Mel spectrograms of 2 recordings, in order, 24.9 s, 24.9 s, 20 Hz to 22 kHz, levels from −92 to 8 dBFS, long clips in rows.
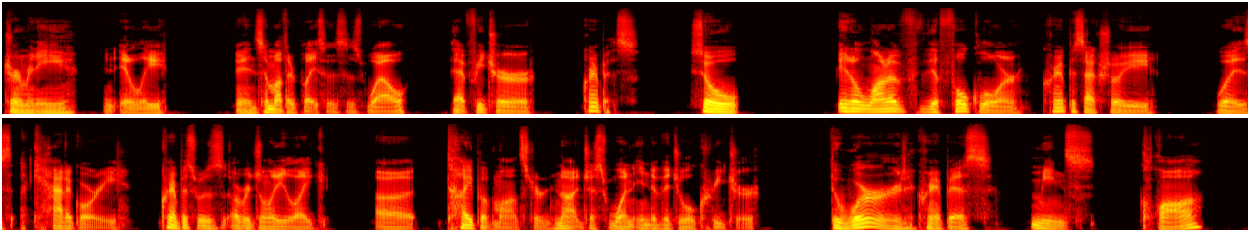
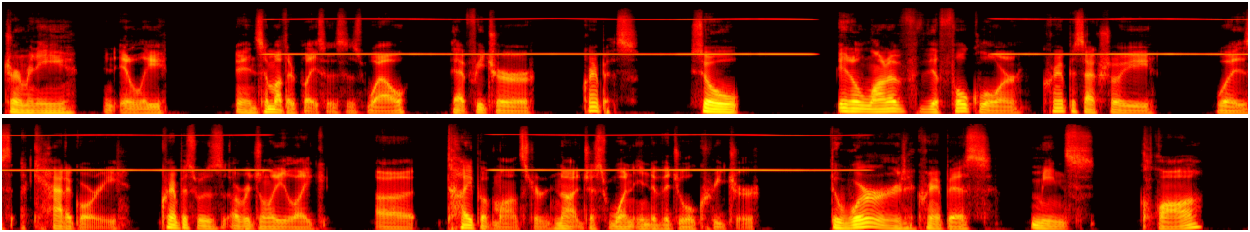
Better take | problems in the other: first | high-pitched whine; loud; from 2.5 to 8 s, from 10 to 15 s and from 17 to 21 s; 3.5 kHz, 5 dB below the speech

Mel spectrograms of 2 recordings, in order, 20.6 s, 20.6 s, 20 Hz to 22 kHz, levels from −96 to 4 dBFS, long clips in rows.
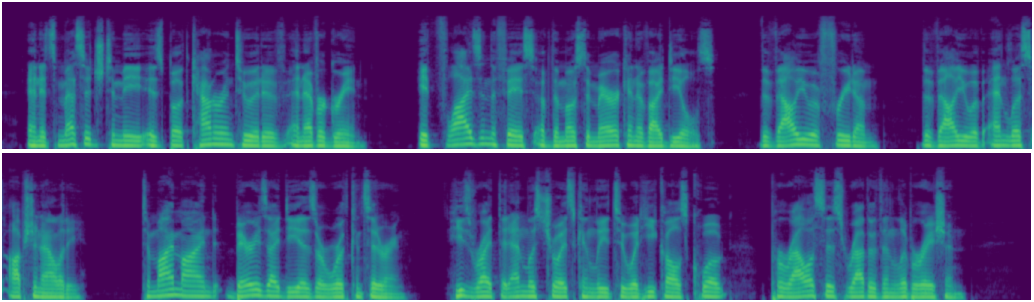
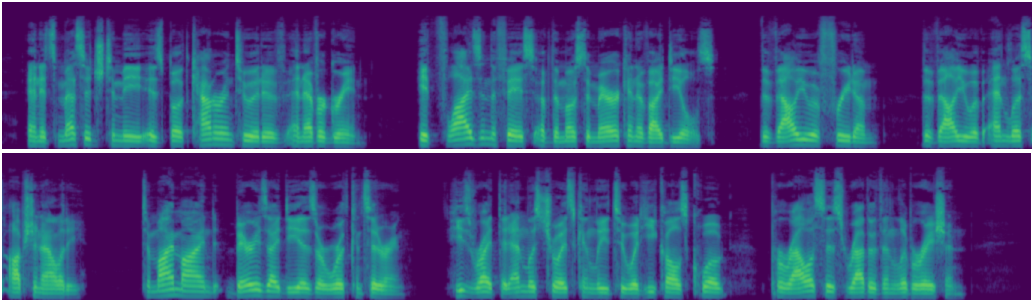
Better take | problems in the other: first | thin; very; fading below 300 Hz

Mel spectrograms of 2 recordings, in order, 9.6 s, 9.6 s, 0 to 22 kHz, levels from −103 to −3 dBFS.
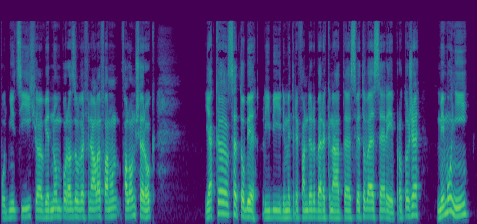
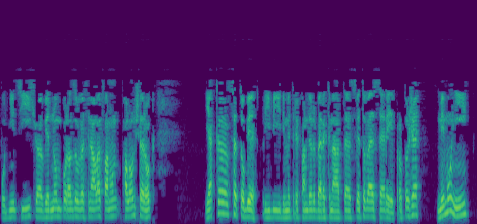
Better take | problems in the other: first | garbled, watery; badly

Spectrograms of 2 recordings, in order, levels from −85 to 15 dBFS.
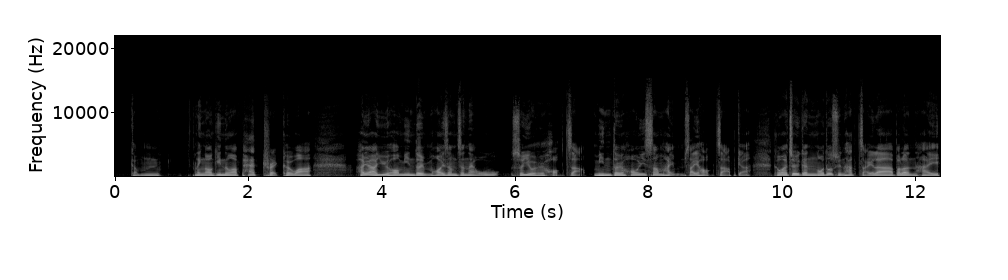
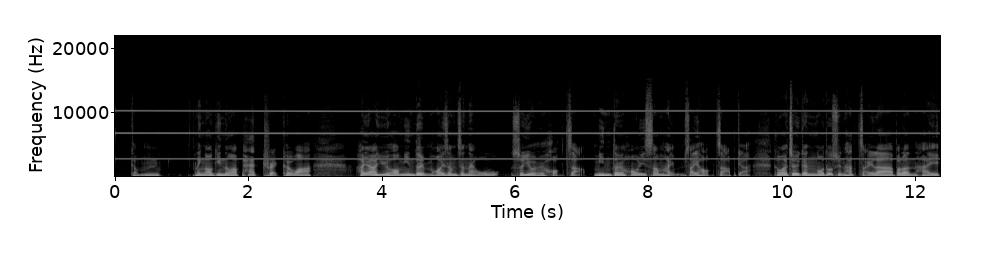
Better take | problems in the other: first | high-pitched whine; loud; throughout; 6.5 kHz, 7 dB below the speech

